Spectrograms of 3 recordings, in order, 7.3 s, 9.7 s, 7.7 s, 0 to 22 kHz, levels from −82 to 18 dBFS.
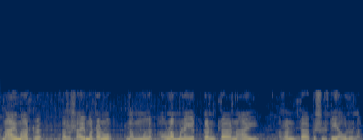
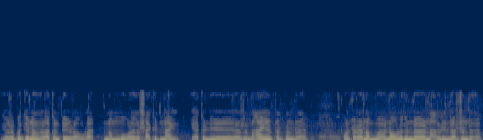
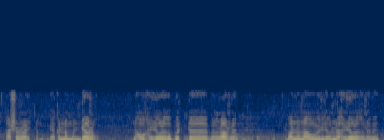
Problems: none marked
